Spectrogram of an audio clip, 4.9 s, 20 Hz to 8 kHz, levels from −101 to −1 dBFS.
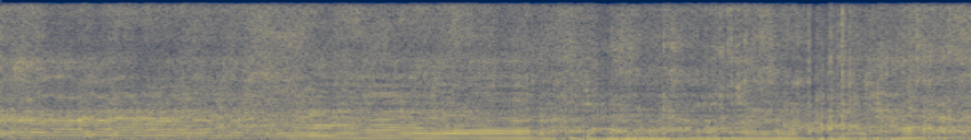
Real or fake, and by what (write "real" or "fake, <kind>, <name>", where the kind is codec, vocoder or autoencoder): fake, codec, SNAC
